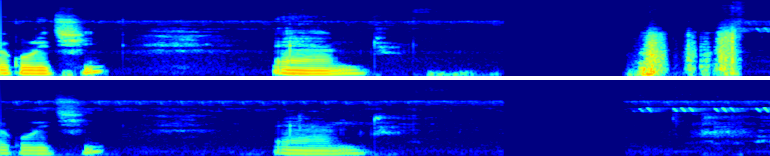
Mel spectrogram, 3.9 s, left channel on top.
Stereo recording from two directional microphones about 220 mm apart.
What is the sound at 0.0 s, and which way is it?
Insect, 40° left (ahead or behind).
